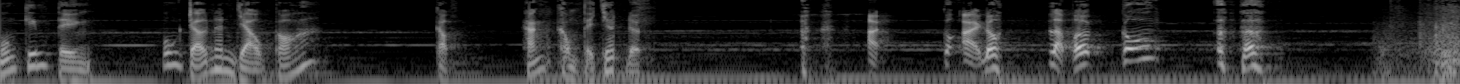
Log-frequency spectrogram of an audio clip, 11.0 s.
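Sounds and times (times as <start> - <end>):
speech: 0.0 - 2.5, 3.3 - 5.0, 6.0 - 9.6
door kicked open with heavy bangs: 10.3 - 10.9.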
